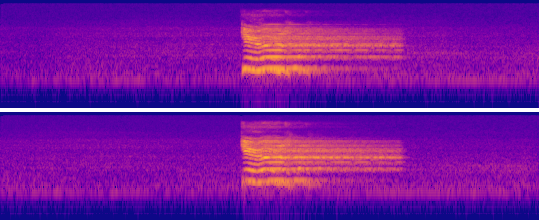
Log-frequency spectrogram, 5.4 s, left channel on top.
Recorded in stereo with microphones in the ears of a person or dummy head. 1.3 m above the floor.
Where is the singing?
20° right (ahead or behind), 0.8 m.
